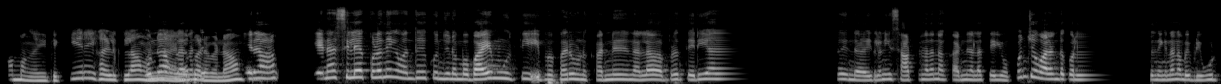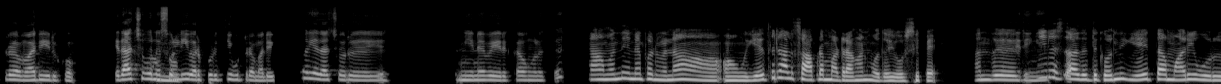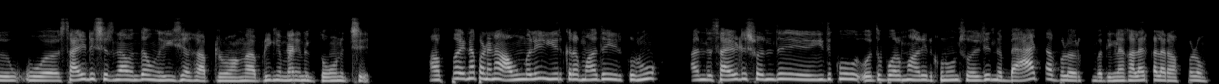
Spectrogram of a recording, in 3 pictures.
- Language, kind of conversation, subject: Tamil, podcast, குழந்தைகளுக்கு ஆரோக்கியமான உணவுப் பழக்கங்களை எப்படி உருவாக்கலாம்?
- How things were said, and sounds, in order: tapping; other background noise; other noise; distorted speech; in English: "சைட் டிஷ்"; in English: "சைட் டிஷ்"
